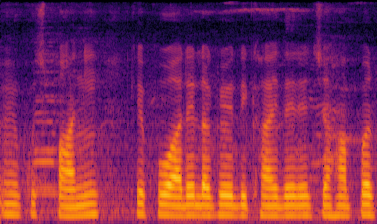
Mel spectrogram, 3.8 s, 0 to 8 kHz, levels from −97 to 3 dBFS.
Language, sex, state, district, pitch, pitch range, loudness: Hindi, male, Chhattisgarh, Bilaspur, 130 Hz, 125-135 Hz, -18 LUFS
